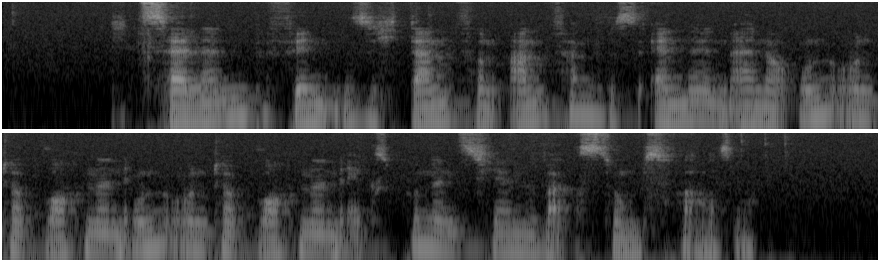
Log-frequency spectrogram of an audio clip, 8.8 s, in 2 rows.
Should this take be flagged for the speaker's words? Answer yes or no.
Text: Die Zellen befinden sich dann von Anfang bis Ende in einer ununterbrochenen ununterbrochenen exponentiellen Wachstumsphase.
no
